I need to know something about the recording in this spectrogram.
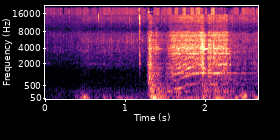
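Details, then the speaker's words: Apache diesel generator, cold in icy weather, started by remote after a heater was put on it: starter cranks briefly and nearly catches with a short rough surge, then dies; no start blamed on a stuck fuel shutoff. "oh she almost started [Music] no all right I don't want to wreck the starter wreck this the solenoids or anything"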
